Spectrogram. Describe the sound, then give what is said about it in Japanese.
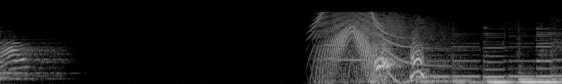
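A short yappy puppy bark, then after a few seconds of silence, a kitten's rising and falling meows over bright music with a steady bass line, in a radio sponsor spot for the pet shop One Love. “子犬、子猫、子犬、子猫、ペットショップワンラブ。”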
